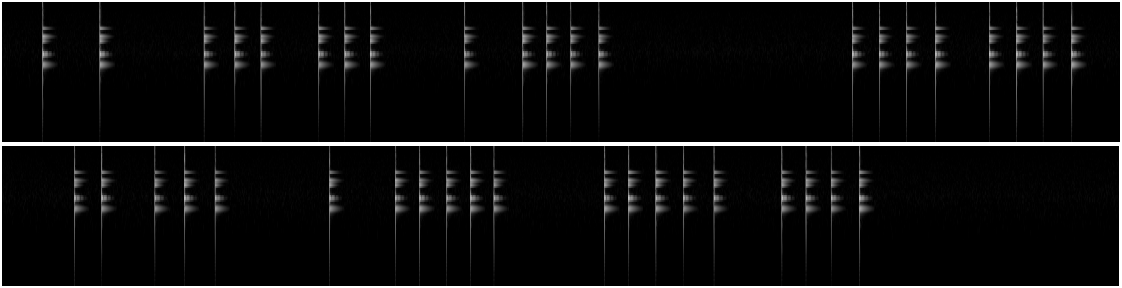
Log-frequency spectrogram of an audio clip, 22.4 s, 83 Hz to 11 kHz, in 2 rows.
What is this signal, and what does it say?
Tap code, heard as taps on glass, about 4 knocks a second. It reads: AND THEY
